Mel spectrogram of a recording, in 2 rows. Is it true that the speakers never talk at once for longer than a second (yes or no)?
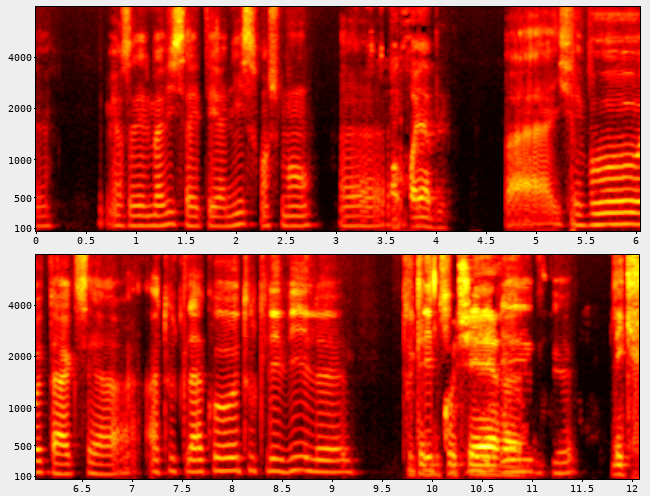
no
